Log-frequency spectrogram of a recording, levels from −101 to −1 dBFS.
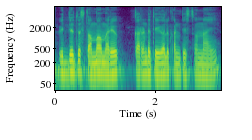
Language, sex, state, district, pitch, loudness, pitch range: Telugu, male, Telangana, Mahabubabad, 100 Hz, -18 LUFS, 95-105 Hz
